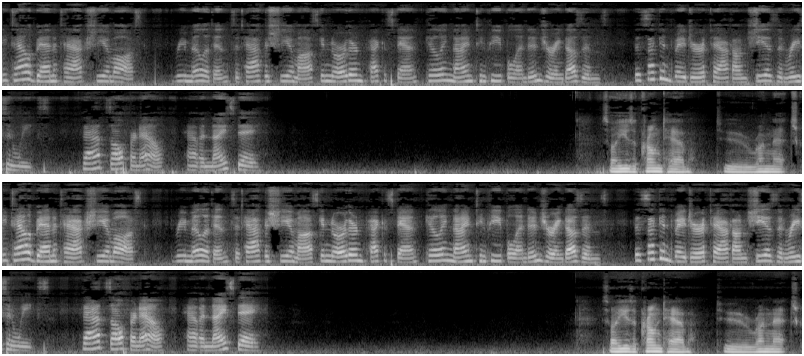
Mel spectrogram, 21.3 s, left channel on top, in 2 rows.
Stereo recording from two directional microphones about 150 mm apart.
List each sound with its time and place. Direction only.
0.0 s a woman's voice: 50° right (ahead or behind)
4.0 s a woman's voice: 35° right (ahead or behind)
18.3 s speech: 25° right (ahead or behind)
